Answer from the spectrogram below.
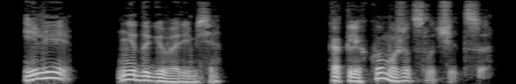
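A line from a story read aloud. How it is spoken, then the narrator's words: Calm. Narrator (Russian): спокойно проронил капитан Блад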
